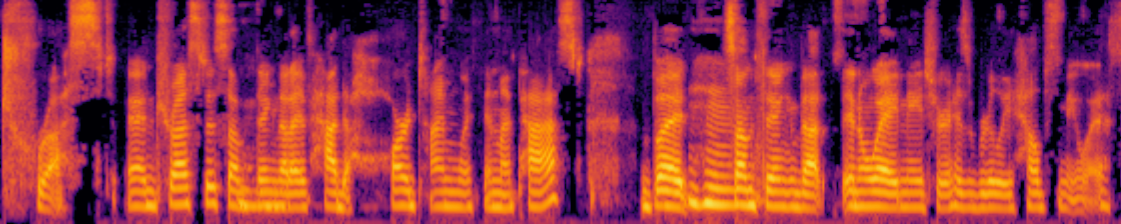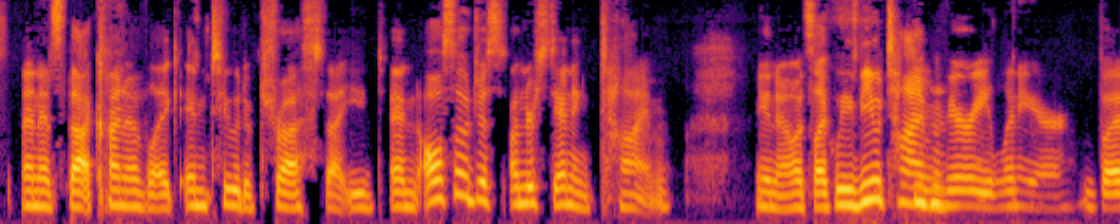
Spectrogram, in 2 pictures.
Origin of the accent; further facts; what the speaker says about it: Las Vegas, Nevada, United States; I grew up out in Las Vegas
